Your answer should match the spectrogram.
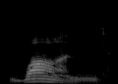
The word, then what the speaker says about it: wand: But in American English this is wand. Wand. Shall we listen to that? Wand. Wand. Wand with a long r sound in American English, but in British English with a short o sound.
